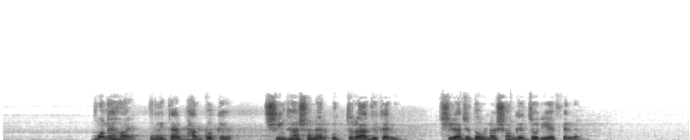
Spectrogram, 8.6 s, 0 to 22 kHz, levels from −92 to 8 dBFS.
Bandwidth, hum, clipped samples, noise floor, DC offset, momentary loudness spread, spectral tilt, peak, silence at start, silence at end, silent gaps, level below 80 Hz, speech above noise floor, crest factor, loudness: 7.4 kHz; none; under 0.1%; -72 dBFS; under 0.1%; 10 LU; -5.5 dB/octave; -2 dBFS; 1.15 s; 1.4 s; none; -60 dBFS; 55 dB; 18 dB; -18 LUFS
